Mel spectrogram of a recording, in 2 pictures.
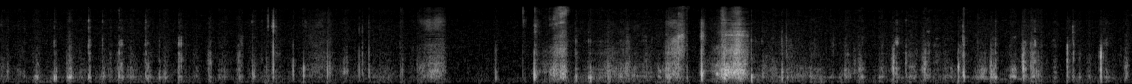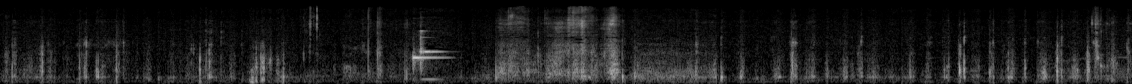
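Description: A young woman chews food wetly, close to a microphone.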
